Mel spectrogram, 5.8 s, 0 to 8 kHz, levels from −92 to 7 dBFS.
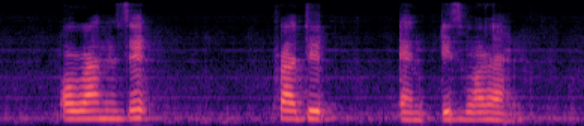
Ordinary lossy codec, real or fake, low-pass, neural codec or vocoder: none; fake; 7.2 kHz; codec, 24 kHz, 1 kbps, SNAC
